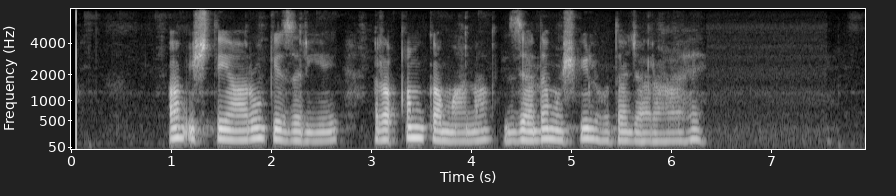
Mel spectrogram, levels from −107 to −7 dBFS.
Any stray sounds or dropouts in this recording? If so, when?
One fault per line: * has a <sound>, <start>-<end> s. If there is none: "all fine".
all fine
